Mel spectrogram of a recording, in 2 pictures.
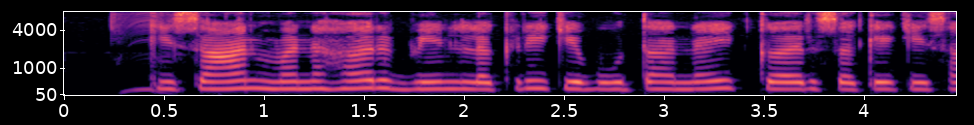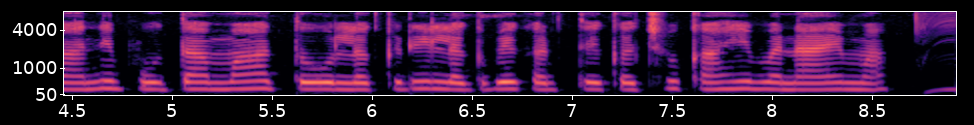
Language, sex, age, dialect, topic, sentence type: Chhattisgarhi, female, 18-24, Northern/Bhandar, agriculture, statement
